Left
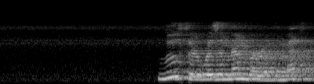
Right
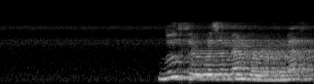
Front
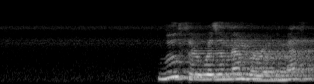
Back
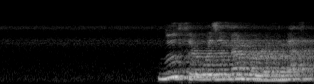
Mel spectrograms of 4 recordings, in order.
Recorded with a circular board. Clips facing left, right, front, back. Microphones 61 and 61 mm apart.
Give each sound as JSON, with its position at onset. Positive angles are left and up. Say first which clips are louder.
{"t": 1.6, "sound": "a woman speaking", "louder": "even, front 1 dB", "azimuth_deg": 55, "distance_m": 1.1}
